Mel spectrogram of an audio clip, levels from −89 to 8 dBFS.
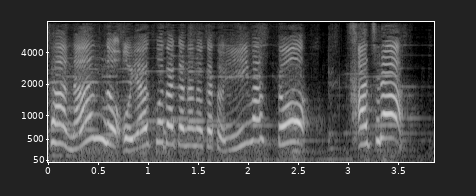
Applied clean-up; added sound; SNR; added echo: neural separator model SepFormer DNS4.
